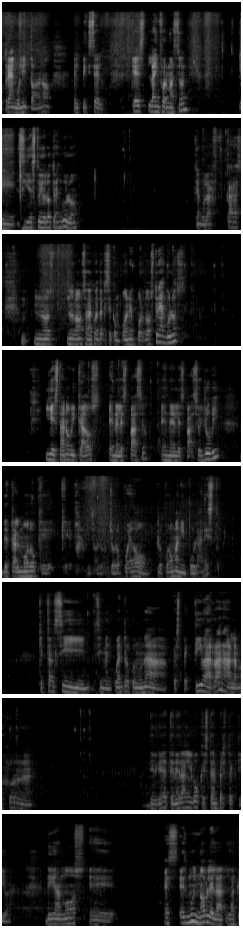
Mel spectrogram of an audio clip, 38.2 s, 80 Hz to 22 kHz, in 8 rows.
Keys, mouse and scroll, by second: 5.2 a, 15.0 a, 22.2 g, 22.9 Escape.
